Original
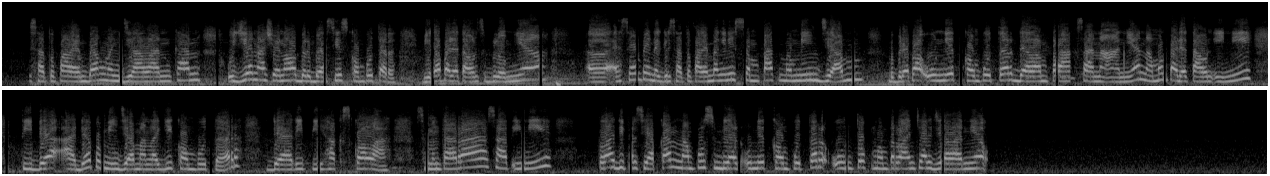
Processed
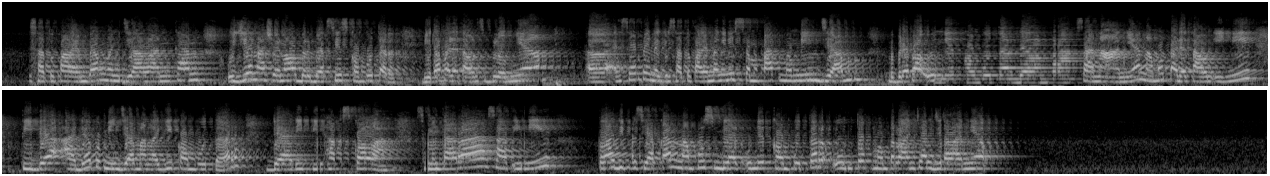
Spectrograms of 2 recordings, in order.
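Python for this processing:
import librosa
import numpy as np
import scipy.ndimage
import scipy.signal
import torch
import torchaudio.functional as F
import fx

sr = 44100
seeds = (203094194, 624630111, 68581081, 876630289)

p1 = fx.dynamic_eq(x, sr, hz=4200.0, q=0.79, threshold_db=-48.0, ratio=4.0, max_db=3)
p2 = fx.dereverb_blind(p1, sr, rt60_s=0.9)
p3 = fx.graphic_eq_15(p2, sr, hz=(100, 250, 1600), db=(-9, 3, 10))
p4 = fx.robotise(p3, sr, hz=175.0, at=(9.32, 10.81))
p5 = p4 + fx.echo_thinned(p4, sr, ms=72, feedback_pct=56, hz=160.0, wet_db=-9, dry=0)
y = p5 * librosa.db_to_amplitude(5.5)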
